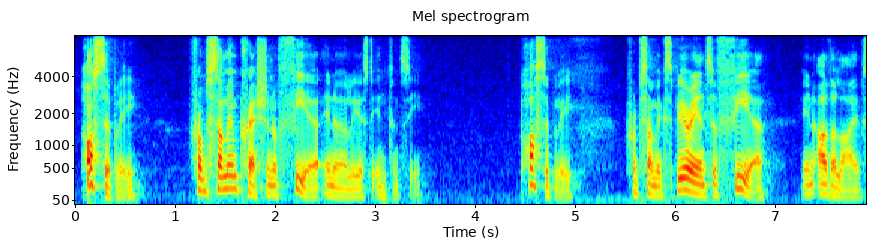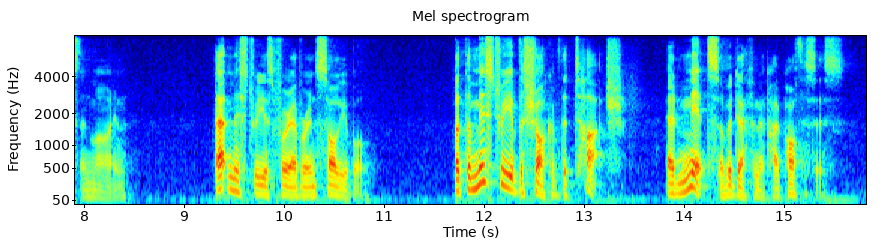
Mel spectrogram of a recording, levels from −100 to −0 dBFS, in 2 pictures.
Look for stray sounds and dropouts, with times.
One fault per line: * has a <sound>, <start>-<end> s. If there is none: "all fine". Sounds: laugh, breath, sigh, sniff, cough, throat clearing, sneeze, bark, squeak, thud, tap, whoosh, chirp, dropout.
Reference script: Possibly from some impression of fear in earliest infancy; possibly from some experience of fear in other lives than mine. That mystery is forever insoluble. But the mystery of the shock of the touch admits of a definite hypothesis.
all fine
